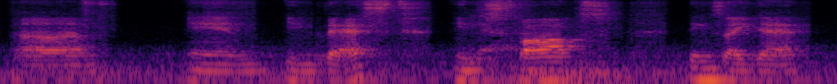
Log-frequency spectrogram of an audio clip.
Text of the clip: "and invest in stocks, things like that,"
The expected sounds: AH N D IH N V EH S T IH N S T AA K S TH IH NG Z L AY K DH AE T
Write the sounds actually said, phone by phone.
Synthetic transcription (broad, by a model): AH N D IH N V EH S T IH N S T AA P S TH IH NG Z L AY K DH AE T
